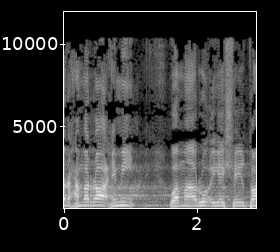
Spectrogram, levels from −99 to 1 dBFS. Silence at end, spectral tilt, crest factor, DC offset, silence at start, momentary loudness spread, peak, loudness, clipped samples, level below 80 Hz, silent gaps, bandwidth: 0 s; -5.5 dB/octave; 14 dB; under 0.1%; 0 s; 15 LU; -2 dBFS; -17 LUFS; under 0.1%; -56 dBFS; none; 11 kHz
